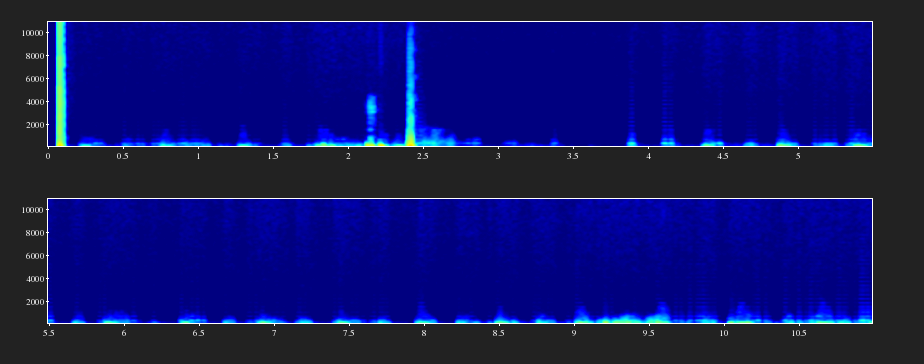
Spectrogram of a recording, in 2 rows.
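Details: Heartbeat heard through a stethoscope during light workout with breath play: steady low thumping, brisk at about 115 beats a minute, with a brief noisy patch; normal heartbeat, quickened by exercise.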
